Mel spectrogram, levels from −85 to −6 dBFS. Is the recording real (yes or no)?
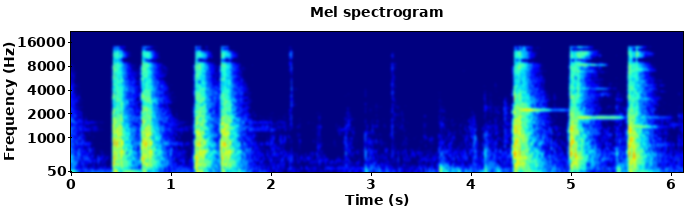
yes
